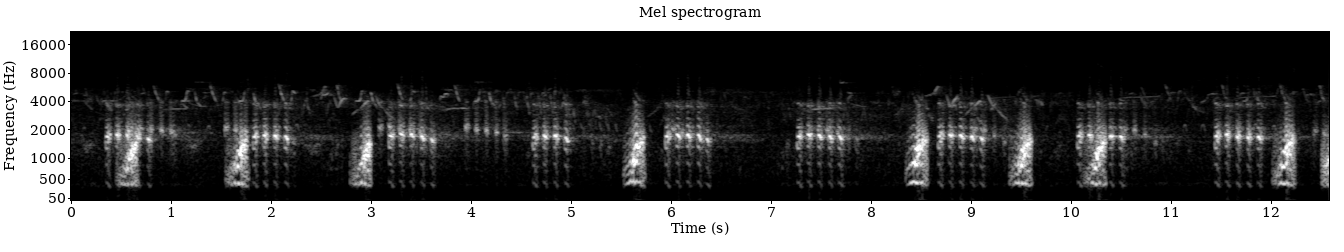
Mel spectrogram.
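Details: Marsh frogs croaking in chorus, each call a quick train of rattling pulses, coming in bursts about once a second with frequent overlap between neighbouring frogs.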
